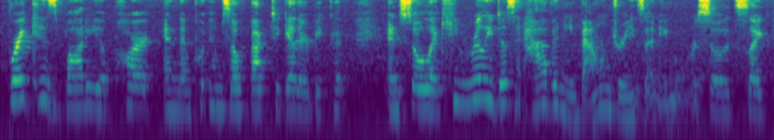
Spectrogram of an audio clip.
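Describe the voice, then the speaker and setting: A woman's voice: medium pitch, fairly bright tone, slight background noise, rough recording. A woman co-hosting a casual movie review podcast, chatting in a hesitant way with frequent restarts. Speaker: podcast co-host.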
